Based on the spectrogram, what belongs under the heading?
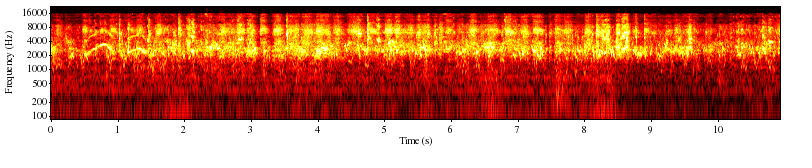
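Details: Colony of budgerigars in a small setup, continuous overlapping warbles, whistled chirps and harsh squawks from many birds, a dense unbroken chorus with a few faint low knocks.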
